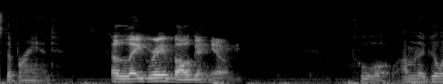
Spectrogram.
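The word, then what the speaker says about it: Alegre Valgañón: about this category um john how do we pronounce the brand alegre valdenon cool i'm going to go into our powerpoint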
